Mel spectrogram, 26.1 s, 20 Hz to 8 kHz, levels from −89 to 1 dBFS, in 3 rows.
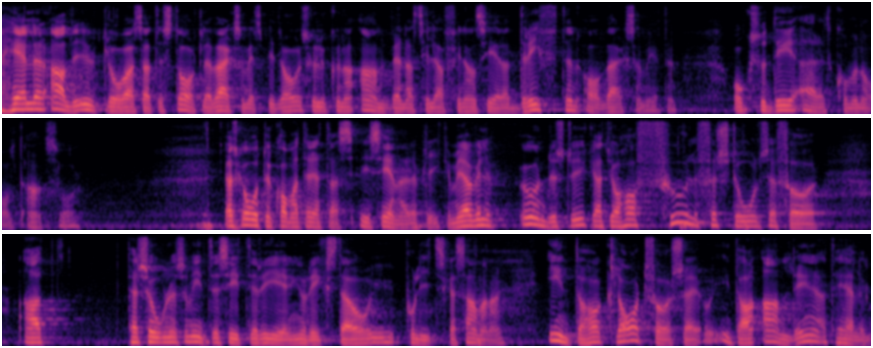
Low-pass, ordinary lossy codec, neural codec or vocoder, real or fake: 7.2 kHz; none; none; real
